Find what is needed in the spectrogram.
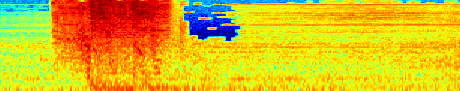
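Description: Sound effects from an animated logo outro: a whoosh that swells up about half a second in and fades, over a mechanical-sounding sound-design texture and music.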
